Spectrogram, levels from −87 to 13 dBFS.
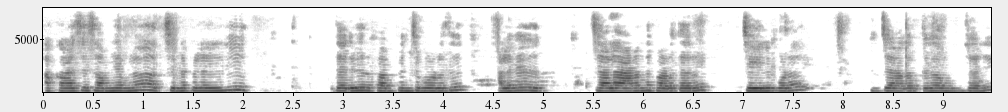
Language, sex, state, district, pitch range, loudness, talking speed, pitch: Telugu, female, Andhra Pradesh, Srikakulam, 240-275 Hz, -24 LUFS, 80 wpm, 250 Hz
